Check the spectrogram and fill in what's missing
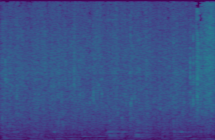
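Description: Steady, soft hiss of falling rain in Terraria, constant throughout, with faint tonal music humming quietly beneath it.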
